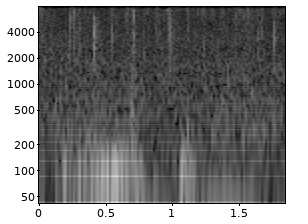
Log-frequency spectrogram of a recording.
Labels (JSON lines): {"label": "biophony, growl", "recorder": "SoundTrap 500"}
